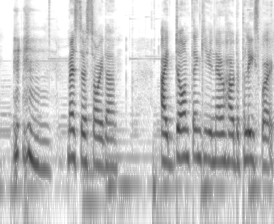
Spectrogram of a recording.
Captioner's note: clears throat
